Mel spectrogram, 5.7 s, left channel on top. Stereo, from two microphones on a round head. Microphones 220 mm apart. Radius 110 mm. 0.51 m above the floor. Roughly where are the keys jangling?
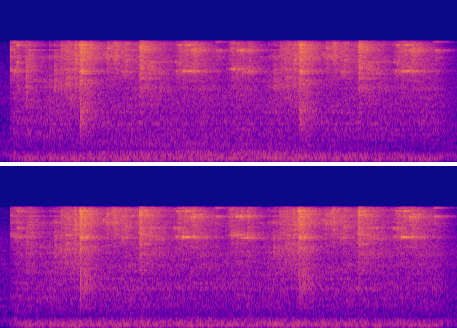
Left.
